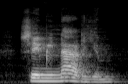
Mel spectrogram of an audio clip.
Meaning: a seminary
- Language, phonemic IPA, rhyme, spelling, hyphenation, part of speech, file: Dutch, /ˌseː.miˈnaː.ri.ʏm/, -aːriʏm, seminarium, se‧mi‧na‧ri‧um, noun, Nl-seminarium.ogg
